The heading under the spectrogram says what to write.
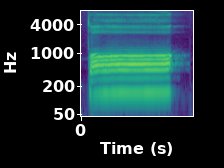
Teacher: এটা উচ্চারণের সময় অবশ্যই মোটা করতে হবে এবং উচ্চারণ করার সময় এক আলিফ টেনে পড়তে হবে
